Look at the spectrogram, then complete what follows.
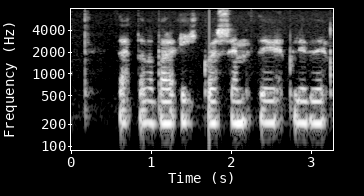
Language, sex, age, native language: Icelandic, female, 11, Icelandic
